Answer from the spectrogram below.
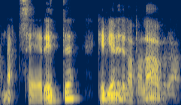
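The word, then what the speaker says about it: נצרת: Hoy sabemos que Nazaret en hebreo se pronunciaba Nazeret, que viene de la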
